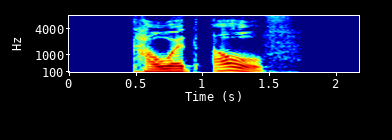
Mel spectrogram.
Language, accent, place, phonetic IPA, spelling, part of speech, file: German, Germany, Berlin, [ˌtaʊ̯ət ˈaʊ̯f], tauet auf, verb, De-tauet auf.ogg
- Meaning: second-person plural subjunctive I of auftauen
